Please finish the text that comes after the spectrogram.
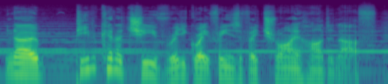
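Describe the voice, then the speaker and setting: Teen martial arts captain played by a man: assertive, caring, expressive intonation, visual novel dialogue. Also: on the low side, normal speed, voice pushed down. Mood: earnest. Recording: background game music.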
